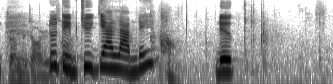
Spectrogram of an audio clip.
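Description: A young woman speaks brightly close by.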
